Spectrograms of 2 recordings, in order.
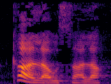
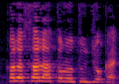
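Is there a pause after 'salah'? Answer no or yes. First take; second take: yes; no. First: There is a pause after the second word. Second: It runs on quickly with no pause. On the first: The speaker calls it right. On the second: The speaker calls it wrong.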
